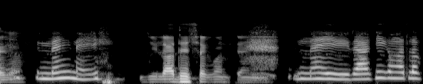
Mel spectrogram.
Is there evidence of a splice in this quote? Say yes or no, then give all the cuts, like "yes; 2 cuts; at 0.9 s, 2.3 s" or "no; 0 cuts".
no; 0 cuts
